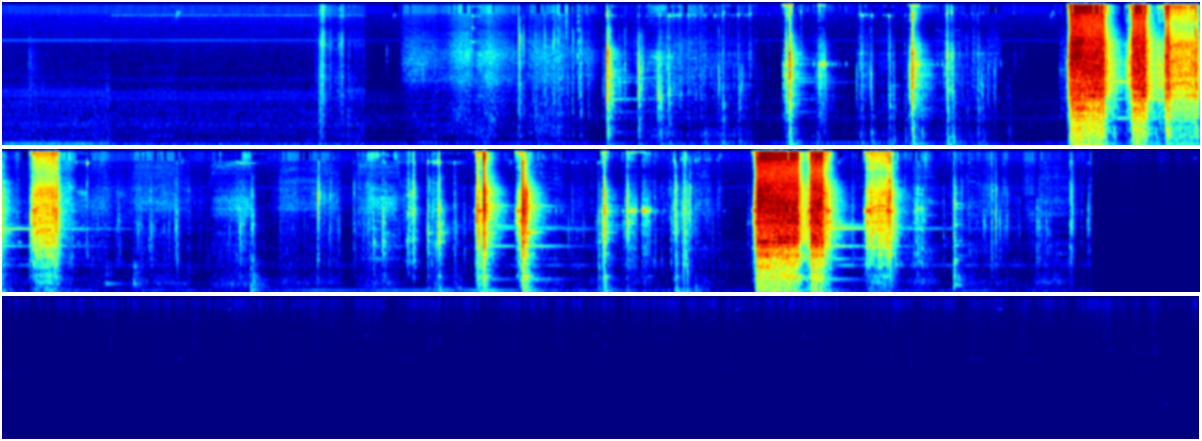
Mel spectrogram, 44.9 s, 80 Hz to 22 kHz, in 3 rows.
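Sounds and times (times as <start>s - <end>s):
power tool running on bolts: 13.3s - 15.8s, 24.4s - 26.2s
tools and hardware clicking: 13.3s - 15.9s, 18.9s - 23.8s, 24.4s - 27.5s.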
